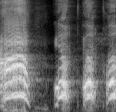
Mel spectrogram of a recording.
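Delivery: loud, slow, very drawn-out, quavering, trembling voice. Narrator voicing figures who grab their weapons again and point them: trembling voice. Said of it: "they're trembling again".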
